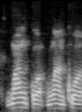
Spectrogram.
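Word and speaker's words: Nwankwo: How do you say the first name? Wankwo.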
